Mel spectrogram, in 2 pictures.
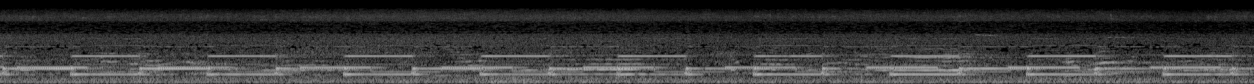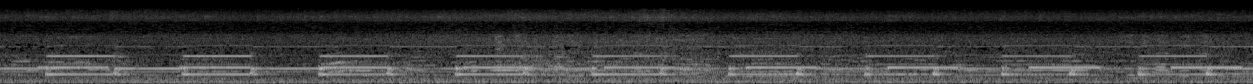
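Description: Railway level-crossing warning alarm sounding: an electronic chime repeating two tones alternating low and high, with a higher short beep about every 0.7 s, the signal that a train is approaching. Faint road traffic runs beneath it.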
